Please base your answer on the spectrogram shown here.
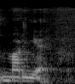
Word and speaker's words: Marie: I don't know what we would define that as, but in Japanese it's actually pronounced Marie.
